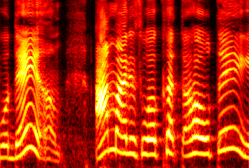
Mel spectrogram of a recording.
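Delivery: sarcastic quip in a sarcastic tone. Acting out a reply to someone asking for extra work: imitating a sarcastic remark. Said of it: "you sarcastically say".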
